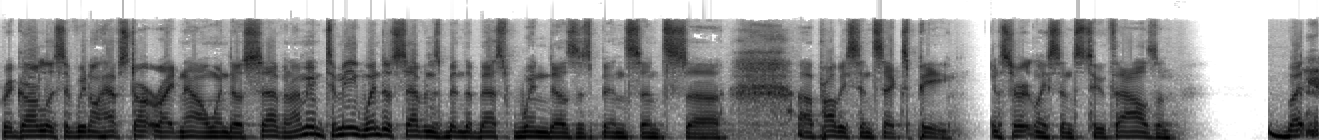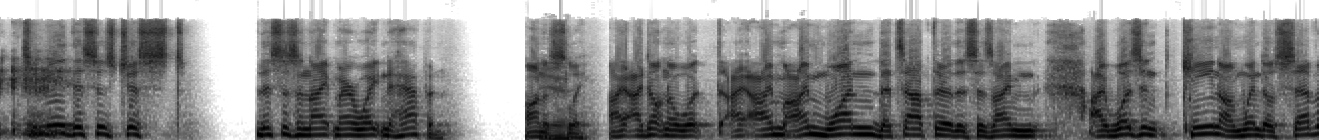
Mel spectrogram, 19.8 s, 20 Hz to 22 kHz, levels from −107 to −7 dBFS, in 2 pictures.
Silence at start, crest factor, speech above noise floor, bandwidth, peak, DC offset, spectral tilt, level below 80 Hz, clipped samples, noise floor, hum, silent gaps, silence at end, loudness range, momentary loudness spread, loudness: 0 s; 12 dB; 69 dB; 13 kHz; 0 dBFS; under 0.1%; -4.5 dB/octave; -36 dBFS; under 0.1%; -80 dBFS; none; none; 0 s; 3 LU; 6 LU; -11 LUFS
